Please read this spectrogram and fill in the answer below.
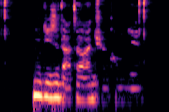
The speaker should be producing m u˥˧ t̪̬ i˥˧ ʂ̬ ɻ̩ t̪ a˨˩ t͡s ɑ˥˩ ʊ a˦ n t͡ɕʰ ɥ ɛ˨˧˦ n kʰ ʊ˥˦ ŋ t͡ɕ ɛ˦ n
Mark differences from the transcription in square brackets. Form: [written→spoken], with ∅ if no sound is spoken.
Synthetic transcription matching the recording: m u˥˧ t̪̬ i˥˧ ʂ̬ ɻ̩ t̪ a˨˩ t͡s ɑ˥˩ ʊ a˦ n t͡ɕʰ ɥ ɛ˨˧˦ n kʰ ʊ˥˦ ŋ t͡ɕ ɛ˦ n

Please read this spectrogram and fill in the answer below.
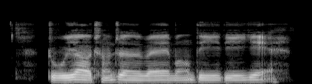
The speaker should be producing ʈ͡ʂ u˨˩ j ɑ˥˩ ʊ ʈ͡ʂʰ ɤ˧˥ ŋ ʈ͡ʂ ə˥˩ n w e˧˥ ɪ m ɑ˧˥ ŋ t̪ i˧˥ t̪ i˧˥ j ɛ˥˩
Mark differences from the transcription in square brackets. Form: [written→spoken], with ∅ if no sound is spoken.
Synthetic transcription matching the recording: ʈ͡ʂ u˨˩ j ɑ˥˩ ʊ ʈ͡ʂʰ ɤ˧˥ ŋ ʈ͡ʂ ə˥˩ n w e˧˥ ɪ m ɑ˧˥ ŋ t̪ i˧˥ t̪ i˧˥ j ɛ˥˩

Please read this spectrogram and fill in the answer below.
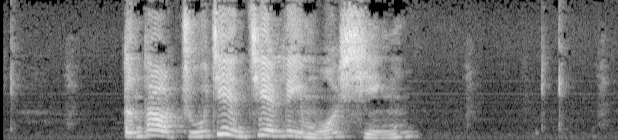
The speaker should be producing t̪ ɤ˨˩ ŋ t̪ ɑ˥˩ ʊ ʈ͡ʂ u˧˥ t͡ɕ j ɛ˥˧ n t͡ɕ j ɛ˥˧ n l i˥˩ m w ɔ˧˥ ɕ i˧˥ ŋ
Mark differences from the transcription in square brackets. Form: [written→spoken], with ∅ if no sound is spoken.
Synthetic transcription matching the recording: t̪ ɤ˨˩ ŋ t̪ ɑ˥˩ ʊ ʈ͡ʂ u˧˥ t͡ɕ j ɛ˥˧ n t͡ɕ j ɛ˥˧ n l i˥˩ m w ɔ˧˥ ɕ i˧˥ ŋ

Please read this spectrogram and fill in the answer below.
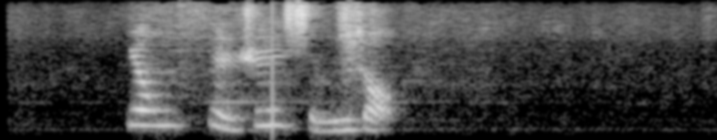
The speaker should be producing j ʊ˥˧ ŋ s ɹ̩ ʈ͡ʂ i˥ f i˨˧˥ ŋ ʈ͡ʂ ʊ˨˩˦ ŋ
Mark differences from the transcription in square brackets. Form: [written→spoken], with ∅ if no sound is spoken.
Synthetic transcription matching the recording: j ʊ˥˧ ŋ s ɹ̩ ʈ͡ʂ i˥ [f→ɕ] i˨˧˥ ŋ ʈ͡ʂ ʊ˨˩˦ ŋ

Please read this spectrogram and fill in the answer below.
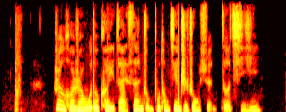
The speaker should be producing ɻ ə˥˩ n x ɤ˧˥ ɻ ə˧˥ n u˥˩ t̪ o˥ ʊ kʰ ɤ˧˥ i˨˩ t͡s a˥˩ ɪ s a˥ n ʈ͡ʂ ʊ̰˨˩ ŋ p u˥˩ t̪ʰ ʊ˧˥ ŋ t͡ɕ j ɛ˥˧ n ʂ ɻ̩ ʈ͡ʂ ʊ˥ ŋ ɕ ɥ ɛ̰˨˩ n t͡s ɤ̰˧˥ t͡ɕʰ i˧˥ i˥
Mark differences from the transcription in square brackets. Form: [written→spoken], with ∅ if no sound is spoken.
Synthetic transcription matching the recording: ɻ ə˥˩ n x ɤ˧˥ ɻ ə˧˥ n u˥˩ t̪ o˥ ʊ kʰ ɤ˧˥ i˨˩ t͡s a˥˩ ɪ s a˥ n ʈ͡ʂ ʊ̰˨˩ ŋ p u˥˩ t̪ʰ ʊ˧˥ ŋ t͡ɕ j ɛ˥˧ n [ʂ→ʈ͡ʂ] ɻ̩ ʈ͡ʂ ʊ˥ ŋ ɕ ɥ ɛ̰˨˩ n t͡s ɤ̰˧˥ t͡ɕʰ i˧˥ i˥

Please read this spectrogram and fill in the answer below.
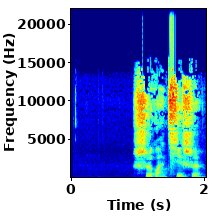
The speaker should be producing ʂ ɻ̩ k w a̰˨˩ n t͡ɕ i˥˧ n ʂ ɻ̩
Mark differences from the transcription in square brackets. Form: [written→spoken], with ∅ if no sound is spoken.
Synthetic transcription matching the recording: ʂ ɻ̩ k w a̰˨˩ n [t͡ɕ→t͡ɕʰ] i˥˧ [n→∅] ʂ ɻ̩

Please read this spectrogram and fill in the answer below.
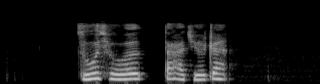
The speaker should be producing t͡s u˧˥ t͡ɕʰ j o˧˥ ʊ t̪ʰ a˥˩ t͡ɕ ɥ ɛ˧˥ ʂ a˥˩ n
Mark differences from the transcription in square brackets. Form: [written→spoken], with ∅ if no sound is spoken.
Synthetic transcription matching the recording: t͡s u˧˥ t͡ɕʰ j o˧˥ ʊ [t̪ʰ→t̪] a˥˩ t͡ɕ ɥ ɛ˧˥ [ʂ→ʈ͡ʂ] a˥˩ n

